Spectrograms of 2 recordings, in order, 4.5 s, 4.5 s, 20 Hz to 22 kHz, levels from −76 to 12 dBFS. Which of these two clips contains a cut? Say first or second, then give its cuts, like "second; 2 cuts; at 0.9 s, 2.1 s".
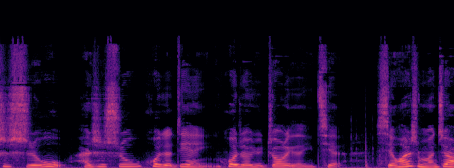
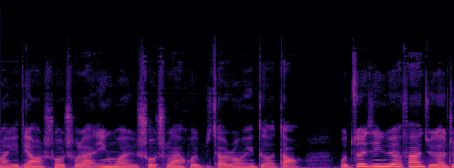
second; 1 cut; at 3.3 s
